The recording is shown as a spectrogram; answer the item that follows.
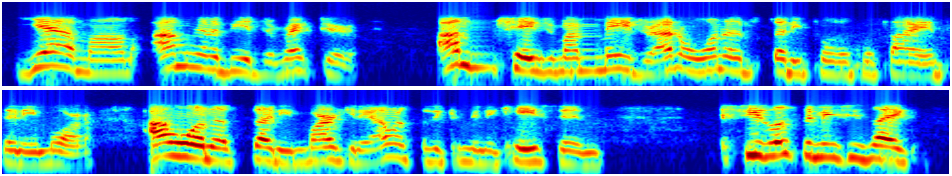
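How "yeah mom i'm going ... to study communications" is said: normal talking voice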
